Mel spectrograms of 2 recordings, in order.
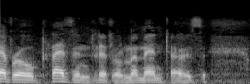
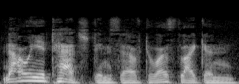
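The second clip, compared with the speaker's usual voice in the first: low-key, wry first-person narration; lightly amused storyteller; story narration; 4 semitones lower than usual. A narrator's reading. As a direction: confide it to the listener.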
